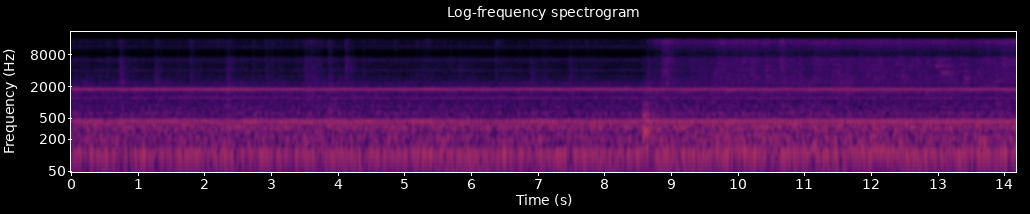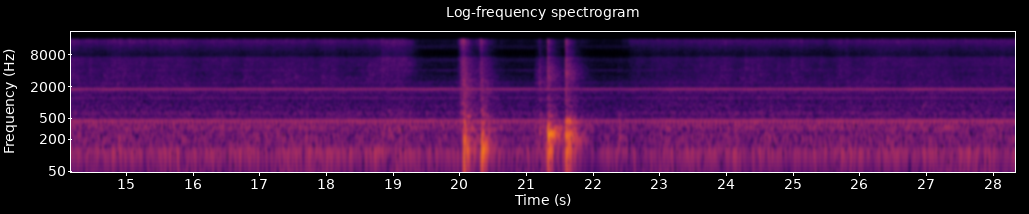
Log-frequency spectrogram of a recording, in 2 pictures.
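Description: Kitchen tap running into a sink over a steady appliance hum with a high whine, and twice, about two-thirds of the way through, a brief loud clatter of dishes or a pot knocked against the sink.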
